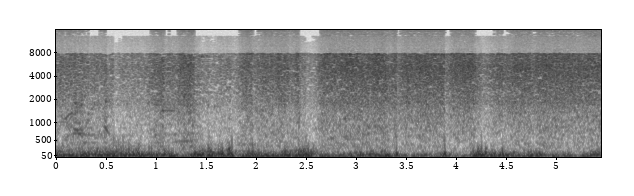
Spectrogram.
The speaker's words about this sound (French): Sous les palmiers à huile, le vent souffle.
